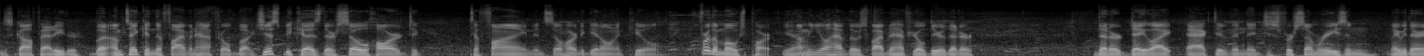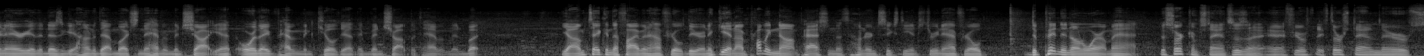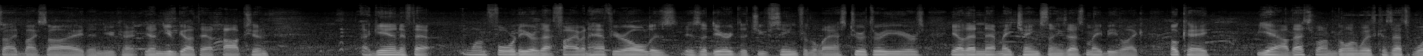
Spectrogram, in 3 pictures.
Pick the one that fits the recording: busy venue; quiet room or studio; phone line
busy venue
